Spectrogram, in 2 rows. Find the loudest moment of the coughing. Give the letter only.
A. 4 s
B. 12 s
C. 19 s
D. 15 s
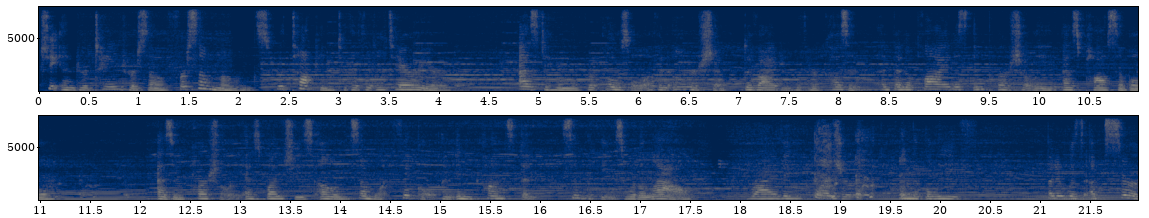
C.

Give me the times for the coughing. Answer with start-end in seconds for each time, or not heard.
3.2-4.3, 10.8-12.0, 18.6-19.8.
